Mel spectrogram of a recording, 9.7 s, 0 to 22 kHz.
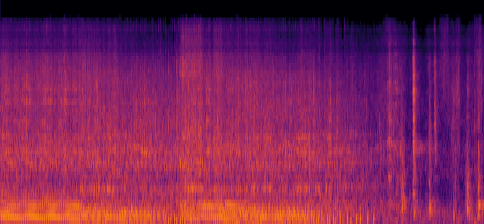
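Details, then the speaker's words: Craftsman GT3000 lawn tractor, 23 hp Kohler Pro engine, after switch jumped: catches and runs steadily with even beat, brief rev, then winds down; runs normally, mower deck not working. "I call that a win. $125 for this tractor, and it runs and it drives, it does the things minus mowing, but other than that, something that has good tires and wheels that hold air, a good running 23 horsepower Kohler Pro motor, a good battery."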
